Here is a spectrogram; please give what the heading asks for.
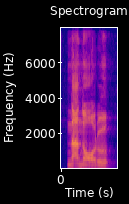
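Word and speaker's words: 名乗る: Nanoru, seen above, becomes accented, so be careful, most likely because it's actually a compound verb, and so in that case the accent is on the first syllable, technically, of the second part of the compound.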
